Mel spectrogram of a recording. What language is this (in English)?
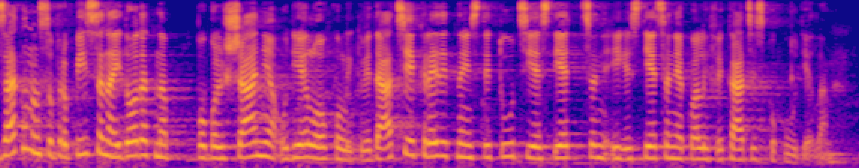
Croatian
